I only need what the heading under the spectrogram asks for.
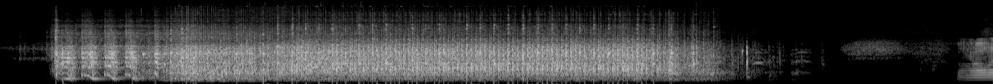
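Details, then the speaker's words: GC1720 tractor that ran about four minutes while loading wood, then died and won't start again, with plenty of gas: engine catches, runs rough and uneven for a few seconds, then fades and dies; cause not evident. "left it running however long it takes that to fill four minutes once I went to go take off it died"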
